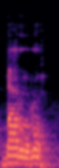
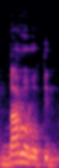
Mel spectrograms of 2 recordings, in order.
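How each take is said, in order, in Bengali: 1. শব্দটি h ধ্বনিতে শেষ হয়। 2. শব্দটি tin ধ্বনিতে শেষ হয়।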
